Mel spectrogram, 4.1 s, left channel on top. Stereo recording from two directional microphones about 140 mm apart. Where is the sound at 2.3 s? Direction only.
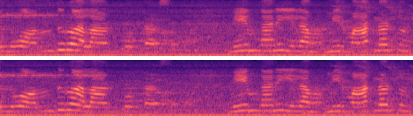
15° right (ahead or behind).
